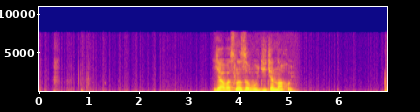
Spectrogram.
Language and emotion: Russian, angry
